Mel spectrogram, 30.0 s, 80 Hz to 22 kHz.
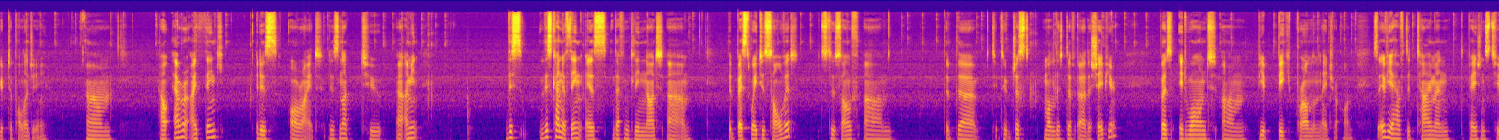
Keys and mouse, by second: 11.3 a, 12.7 a, 12.9 a, 13.2 ctrl+r, 14.2 ctrl+r, 16.8 Tab, 17.7 Tab, 18.0-18.5 drag, 18.7-20.0 drag, 19.2 g, 20.2 click, 20.2 g, 22.1 Tab, 23.3 z, 24.3 Tab, 27.3 q, 28.0 a, 28.2 b, 29.4 q.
